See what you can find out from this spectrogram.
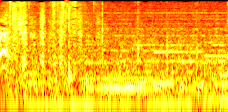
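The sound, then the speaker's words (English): A dog gives a few short, sharp barks and yips over a constant noisy background. “Nasty ass dog.”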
